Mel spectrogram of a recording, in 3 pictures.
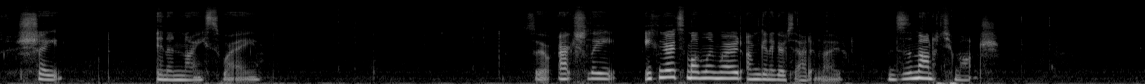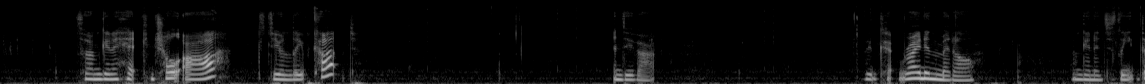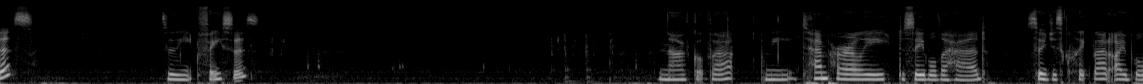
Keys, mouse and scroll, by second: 4.8 click, 7.7 click, 8.6 scroll up 2, 9.3 shift+middle click, 9.3-10.2 scroll up 4, 10.2 shift+middle click, 13.2 ctrl+r, 19.1 click, 20.2 alt+right click, 22.1 x, 25.9-26.9 scroll up 3, 26.9-27.7 scroll down 3, 28.6 a, 28.8 a, 29.1 scroll down 2, 29.3-30.9 scroll up 1, 30.9 click.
